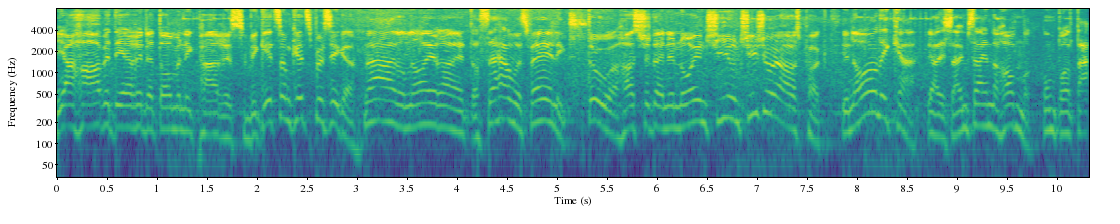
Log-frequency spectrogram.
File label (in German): Radiospot; Radiospot mit Felix Neureuter; und Dominik Paris für NORDICA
